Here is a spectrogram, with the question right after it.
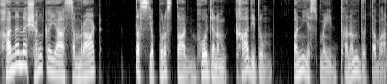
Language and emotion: Sanskrit, fearful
